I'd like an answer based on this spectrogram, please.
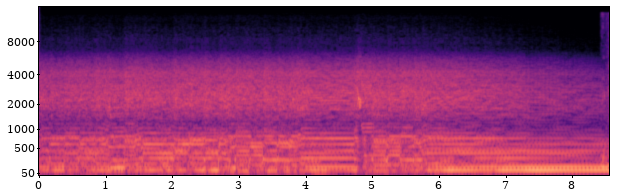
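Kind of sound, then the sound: music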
